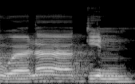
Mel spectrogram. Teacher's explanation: nun sukunnya dibaca jelas karena belum kita pertemukan dengan lam. Kalau dipertemukan dengan lam, maka kita masukkan nunnya ke lam.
